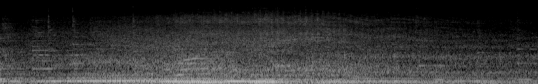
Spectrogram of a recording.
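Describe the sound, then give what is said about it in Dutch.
A steady roar of traffic on a very busy road, heard while walking right alongside it, with low engine rumble from cars and trucks going by, swelling louder in the middle before easing. Faint speech-like sounds sit under the noise. “lopen we hier dus vlak langs die hele drukke weg.”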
